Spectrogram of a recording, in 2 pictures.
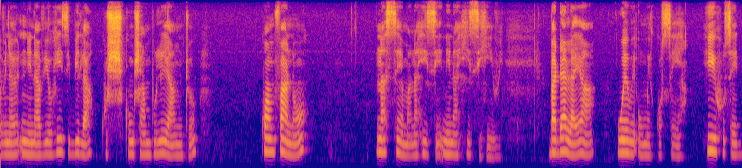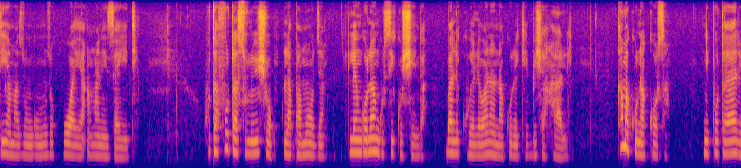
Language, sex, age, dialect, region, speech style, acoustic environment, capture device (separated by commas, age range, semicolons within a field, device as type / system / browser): Swahili, female, 25-34, Kenya - Nairobi Sheng-influenced, Kenya, happy, nature, mobile / Linux / Chrome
